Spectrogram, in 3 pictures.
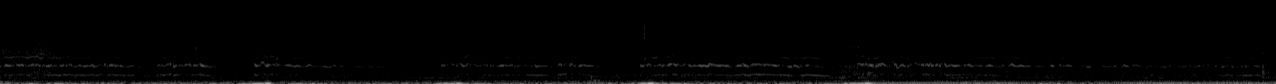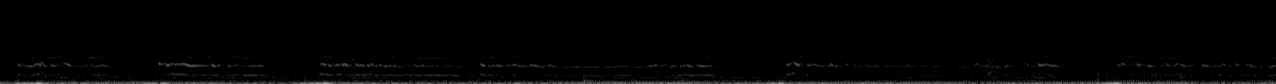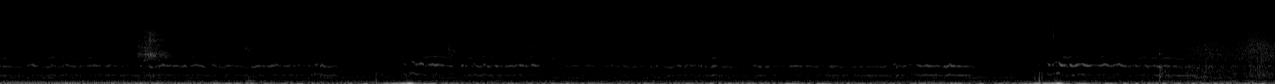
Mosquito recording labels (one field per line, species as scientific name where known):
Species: Anopheles arabiensis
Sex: female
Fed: unfed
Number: one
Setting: cup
